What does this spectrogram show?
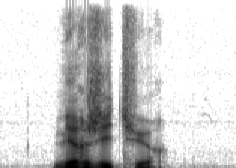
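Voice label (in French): "vergeture", French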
